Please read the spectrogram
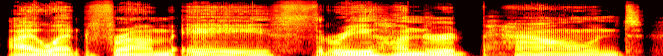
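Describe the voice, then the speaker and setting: A man's voice: fairly low pitch, flat delivery, extremely slow, clear, resonant tone, no room sound, clean studio sound. A man in his twenties, a native Russian speaker raised in California, telling his story as a podcast guest in an earnest, casual way, full of "um" and "brother". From USA, California.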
